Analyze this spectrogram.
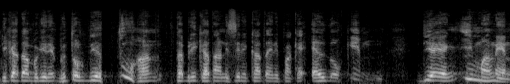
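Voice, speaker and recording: Loud and very fast, a man talks at a high pitch with ordinary pitch variation, the sound dry and close with no echo. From Batak, North Sumatra, Indonesia. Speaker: pastor. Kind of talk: sermon. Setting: church service, also streamed on Zoom.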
